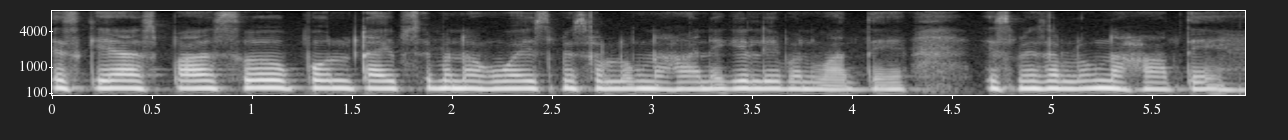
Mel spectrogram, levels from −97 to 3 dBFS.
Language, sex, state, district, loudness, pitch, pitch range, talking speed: Hindi, female, Maharashtra, Mumbai Suburban, -13 LUFS, 215 Hz, 205-220 Hz, 220 wpm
